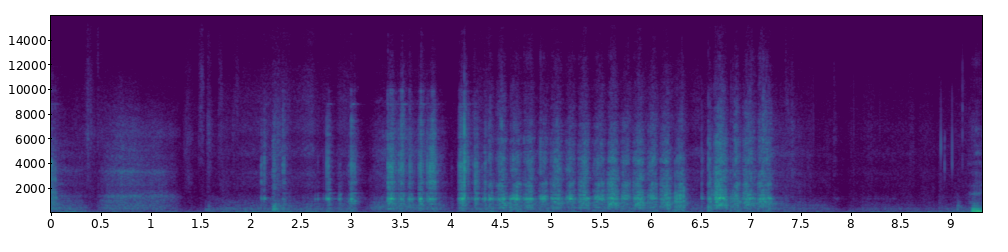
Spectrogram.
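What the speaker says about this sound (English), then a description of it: "And then we'll get a round file." A round file rasps along the inside bevel of a part on an Ozark Trail M.2 Ridge bike, giving repeated scraping strokes close by, with short pauses between bursts.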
